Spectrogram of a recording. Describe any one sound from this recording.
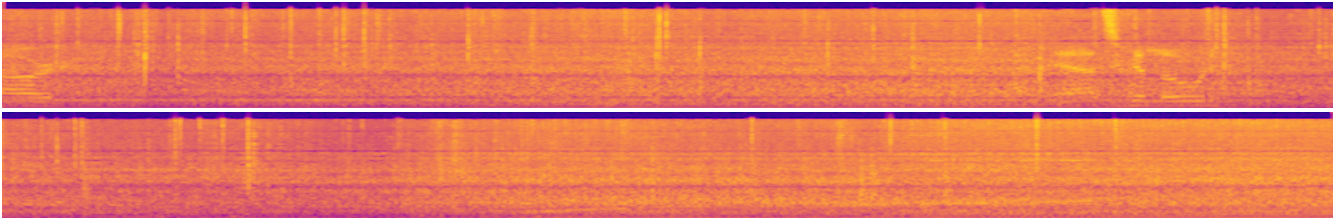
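A bulldozer engine rumbles and roars loudly.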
